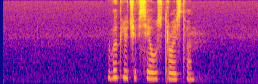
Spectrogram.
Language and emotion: Russian, neutral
